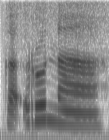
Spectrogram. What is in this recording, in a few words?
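"please", male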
